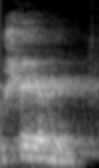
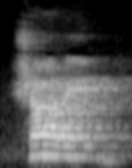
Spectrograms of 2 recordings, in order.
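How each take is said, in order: First: The long vowel leans toward 'ee', Aleppo-Lebanese style. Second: The long vowel is a plain open 'aa'.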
